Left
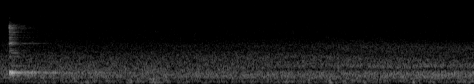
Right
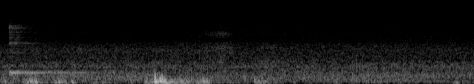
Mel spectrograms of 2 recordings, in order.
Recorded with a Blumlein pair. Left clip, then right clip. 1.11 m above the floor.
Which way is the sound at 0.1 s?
65° left.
